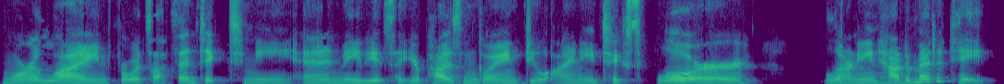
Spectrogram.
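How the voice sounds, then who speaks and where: A woman podcast host leading a gentle guided breathing exercise, often laughing and slowing down as she guides. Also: on the low side.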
